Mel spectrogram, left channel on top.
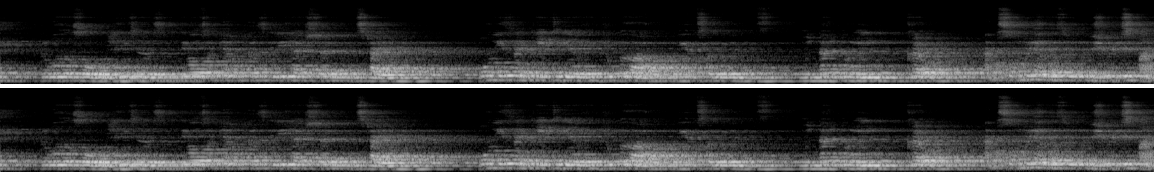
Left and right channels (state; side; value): identical; both; correlation 1.00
